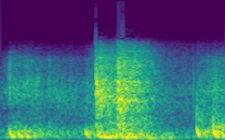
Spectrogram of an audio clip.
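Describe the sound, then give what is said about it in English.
The front door of an apartment building is pushed open and swings shut, making two solid, fairly loud thuds about a second apart, with a brief rattling clatter between them. “Front door open?”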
